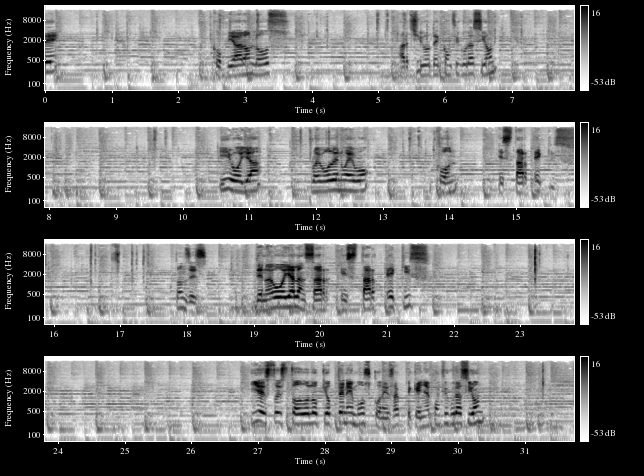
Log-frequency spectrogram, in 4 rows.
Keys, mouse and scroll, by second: 0.0-8.1 typing, 9.3-17.8 typing, 19.3-21.9 typing, 22.9-23.7 typing.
